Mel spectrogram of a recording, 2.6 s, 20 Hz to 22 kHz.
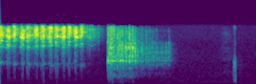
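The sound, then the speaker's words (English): A handful of eleven dice, rolled during a tabletop game, rattles and clatters across a hard surface, first as a quick run of small clicks, then a louder scattering tumble that settles, followed by one last faint click. “Using willpower plus 5 counterspelling dice. 11 dice.”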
